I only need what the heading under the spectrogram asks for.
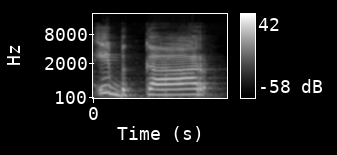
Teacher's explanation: اب پہ قلقلہ کیا کیونکہ با جزم کی صورت میں ہے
